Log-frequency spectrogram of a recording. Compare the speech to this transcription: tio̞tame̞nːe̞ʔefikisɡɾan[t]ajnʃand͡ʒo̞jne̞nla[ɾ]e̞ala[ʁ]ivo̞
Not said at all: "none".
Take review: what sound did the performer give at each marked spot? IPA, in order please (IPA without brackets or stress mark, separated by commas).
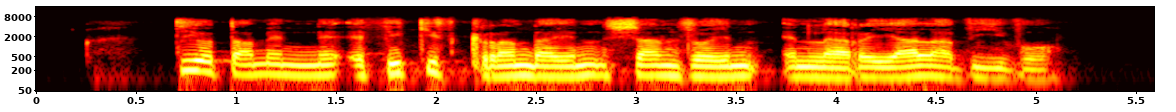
d, ɾ, v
